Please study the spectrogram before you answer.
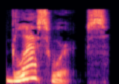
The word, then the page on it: glassworks: British English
